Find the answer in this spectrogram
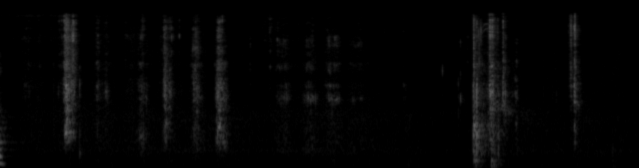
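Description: Wooden dowel rod pushed and twisted down into moist potting soil in a plastic tub, making short scratchy, gritty rustles, with a louder cluster of scrapes about three-quarters of the way in.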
